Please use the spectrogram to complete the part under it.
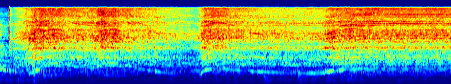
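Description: A power drill-driven mixer whirs as it stirs a Chianti wine kit in a fermenting bucket, a continuous buzzing whine that repeatedly slows and speeds up in close, loud passes.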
